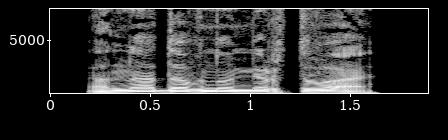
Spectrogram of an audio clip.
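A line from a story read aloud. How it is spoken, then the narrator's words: Muffled, hollow. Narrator (Russian): глухо проговорил Лука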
